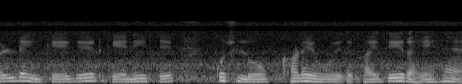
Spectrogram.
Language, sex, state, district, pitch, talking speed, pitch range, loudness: Hindi, male, Uttar Pradesh, Deoria, 130 Hz, 170 wpm, 115-150 Hz, -27 LUFS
